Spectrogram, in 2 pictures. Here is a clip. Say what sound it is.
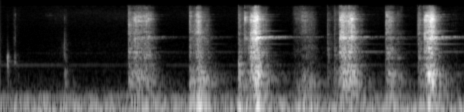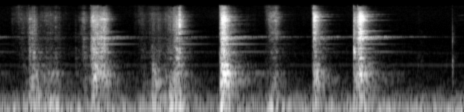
a cool rhythm
cool, rythm, tap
